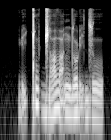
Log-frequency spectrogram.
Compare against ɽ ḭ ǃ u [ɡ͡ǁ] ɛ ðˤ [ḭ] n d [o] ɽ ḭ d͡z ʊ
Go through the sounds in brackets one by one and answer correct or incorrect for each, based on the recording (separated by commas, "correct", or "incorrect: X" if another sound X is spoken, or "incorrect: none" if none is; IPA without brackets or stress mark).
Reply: correct, correct, correct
